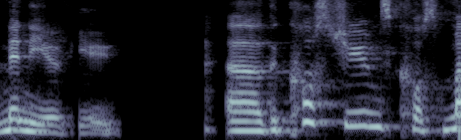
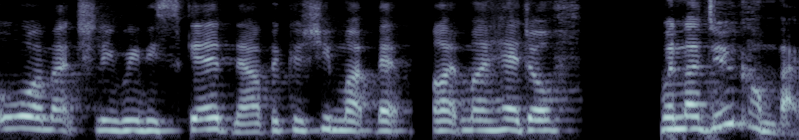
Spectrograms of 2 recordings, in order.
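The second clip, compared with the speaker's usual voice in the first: ordinary talk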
